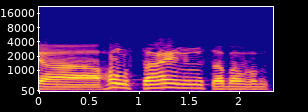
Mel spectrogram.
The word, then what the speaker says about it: Holstein: I heard some fellows down at WHO arguing the other day about whether it was Holstein or Holstein. I think correctly Holstein. You think correctly Holstein.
